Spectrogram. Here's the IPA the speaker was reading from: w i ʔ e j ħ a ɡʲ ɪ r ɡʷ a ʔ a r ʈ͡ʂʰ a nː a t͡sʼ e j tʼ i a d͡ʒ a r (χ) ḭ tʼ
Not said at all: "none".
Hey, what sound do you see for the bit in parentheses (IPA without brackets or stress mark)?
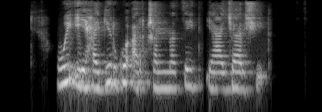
ʃ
